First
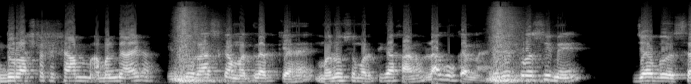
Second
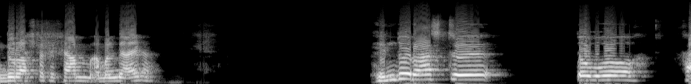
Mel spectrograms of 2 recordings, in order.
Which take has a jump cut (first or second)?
first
